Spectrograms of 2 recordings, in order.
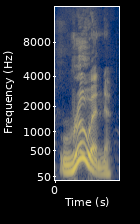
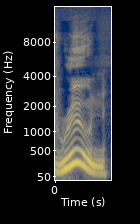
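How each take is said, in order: First: The word is said in two syllables, roo-in. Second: The word is squeezed into one syllable, like rune. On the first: The speaker calls it right. "But ruin, R-U-I-N" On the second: The speaker calls it wrong. "You said rune"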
